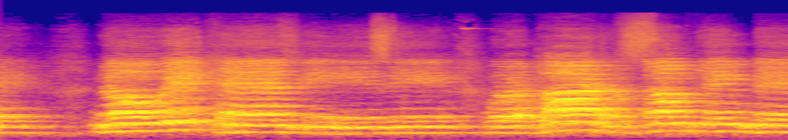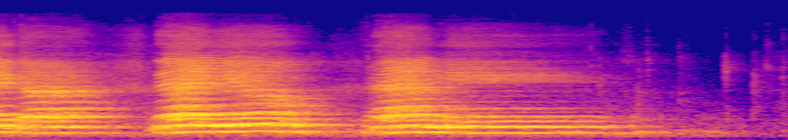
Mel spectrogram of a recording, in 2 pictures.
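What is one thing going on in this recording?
A group of young men and women sing together in a large hall.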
